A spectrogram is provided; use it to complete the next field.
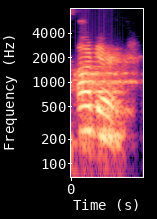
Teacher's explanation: mình sẽ không nhấn vào cái âm ơ này này và mình sẽ nhấn vào trước nó, order. Và sweater là áo len thì cũng thế.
